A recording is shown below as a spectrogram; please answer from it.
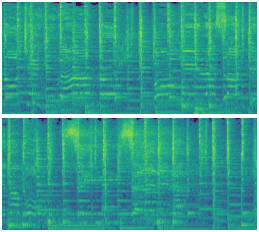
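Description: Salsa band playing an instrumental passage, with a repeating bass line under steady percussion and melodic instrumental lines.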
